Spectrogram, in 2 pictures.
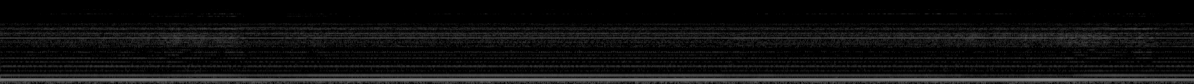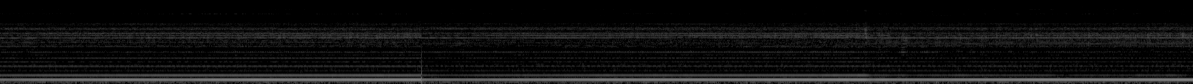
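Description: Makera Carvera Air desktop CNC's spindle turning a single-flute carbide end mill at 12,000 RPM, slotting 1/8-inch 6061 aluminum plate at a shallow progressive step-down. A steady low hum with a higher whine over it, swelling and easing slightly as the cutter goes back and forth along the slot.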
